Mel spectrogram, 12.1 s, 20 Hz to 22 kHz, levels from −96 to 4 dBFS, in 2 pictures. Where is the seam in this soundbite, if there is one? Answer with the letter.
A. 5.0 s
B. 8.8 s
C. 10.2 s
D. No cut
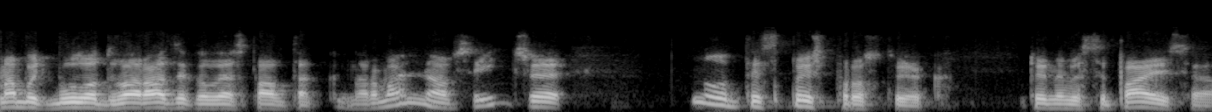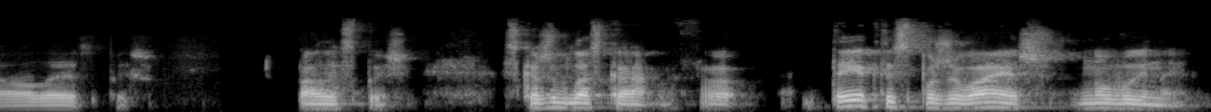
D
